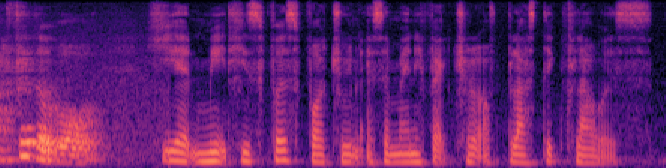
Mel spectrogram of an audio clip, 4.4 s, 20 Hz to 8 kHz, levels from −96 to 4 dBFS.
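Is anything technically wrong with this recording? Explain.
Yes. A switch to a distant microphone runs from the very start of the speech to about 1.13 s, where the pickup changes abruptly. The close microphone's signal was likely missing for this opening stretch, leaving a microphone set further back to carry the voice. Over that span the voice sounds roomy and hollow, with thinner bass and room noise sitting around 30 dB below the speech. The loudness stays about the same across the change back.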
